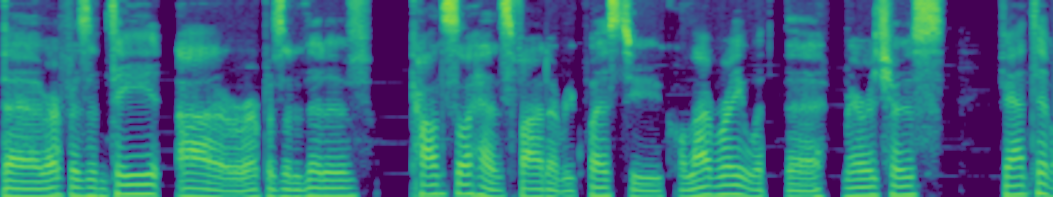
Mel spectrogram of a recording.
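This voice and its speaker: A man livestreams a game, talking in a loose, rambling, informal way as he chats and reads the game text aloud. His voice is medium in pitch with a darkish tone, recorded dry, and game music plays in the background.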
